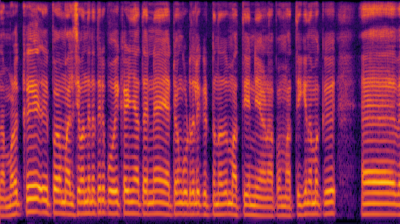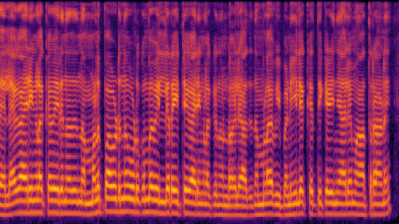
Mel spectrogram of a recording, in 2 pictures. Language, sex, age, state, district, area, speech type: Malayalam, male, 45-60, Kerala, Kozhikode, urban, spontaneous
